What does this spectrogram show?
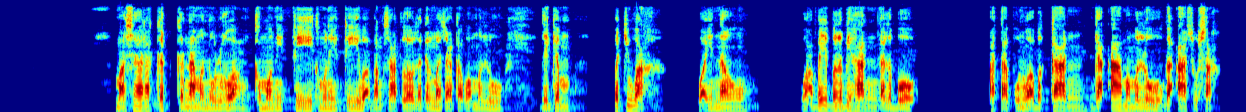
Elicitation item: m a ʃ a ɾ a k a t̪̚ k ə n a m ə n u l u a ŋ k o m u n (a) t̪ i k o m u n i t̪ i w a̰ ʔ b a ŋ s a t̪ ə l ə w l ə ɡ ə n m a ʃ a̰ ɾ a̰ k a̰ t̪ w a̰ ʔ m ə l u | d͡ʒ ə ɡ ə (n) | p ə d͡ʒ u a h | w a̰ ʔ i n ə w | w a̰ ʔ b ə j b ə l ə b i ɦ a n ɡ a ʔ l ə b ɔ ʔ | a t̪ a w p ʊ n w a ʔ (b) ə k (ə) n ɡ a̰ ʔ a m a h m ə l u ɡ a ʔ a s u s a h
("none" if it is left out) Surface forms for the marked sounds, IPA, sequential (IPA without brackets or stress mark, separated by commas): i, m, b, a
